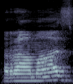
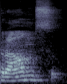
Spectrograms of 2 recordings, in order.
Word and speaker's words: Ram's: तो इसको पढ़ेंगे क्या अपन, जो है रामाज ब्रदर। वैसे बहुत से लोग इसको जो है राम्स यानी एस का भी उच्चारण करते हैं, लेकिन आप लोग जो करोगे वो जो है जा का करोगे, ठीक है?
